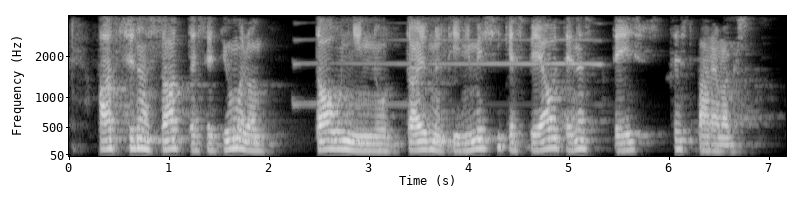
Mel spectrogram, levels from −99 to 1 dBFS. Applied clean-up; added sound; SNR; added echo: classical method WPE with log-MMSE.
